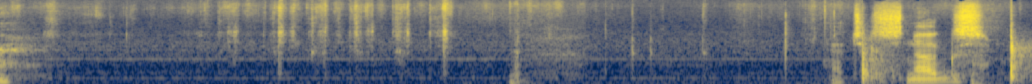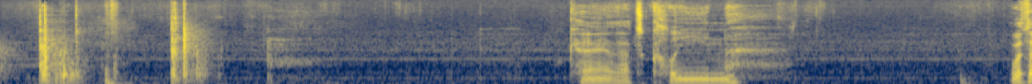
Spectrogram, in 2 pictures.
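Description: Small metal parts click and tap as they are handled.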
